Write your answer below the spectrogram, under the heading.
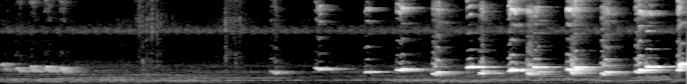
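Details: Tutor song from a yellow-vented bulbul kept in a covered cage: after a quiet start with a soft slurred note, bright bubbling phrases build up and quicken into a rapid run of chirpy, up-and-down notes; low hum throughout.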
